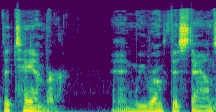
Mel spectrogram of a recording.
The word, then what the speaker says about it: timbre: on sound and timbre yep that's how it's pronounced timbre musical instruments have characteristic sounds due to the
